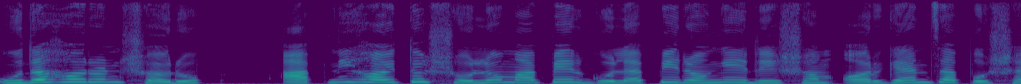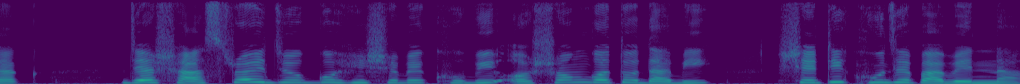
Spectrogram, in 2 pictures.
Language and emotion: Bengali, neutral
